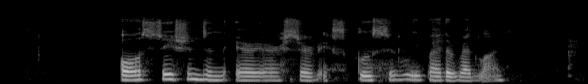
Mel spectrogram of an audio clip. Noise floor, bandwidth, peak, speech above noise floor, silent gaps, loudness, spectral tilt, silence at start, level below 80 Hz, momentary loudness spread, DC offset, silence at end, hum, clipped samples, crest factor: -73 dBFS; 9.6 kHz; -10 dBFS; 45 dB; none; -28 LUFS; -5.5 dB/octave; 1.2 s; -80 dBFS; 13 LU; under 0.1%; 0.2 s; none; under 0.1%; 20 dB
